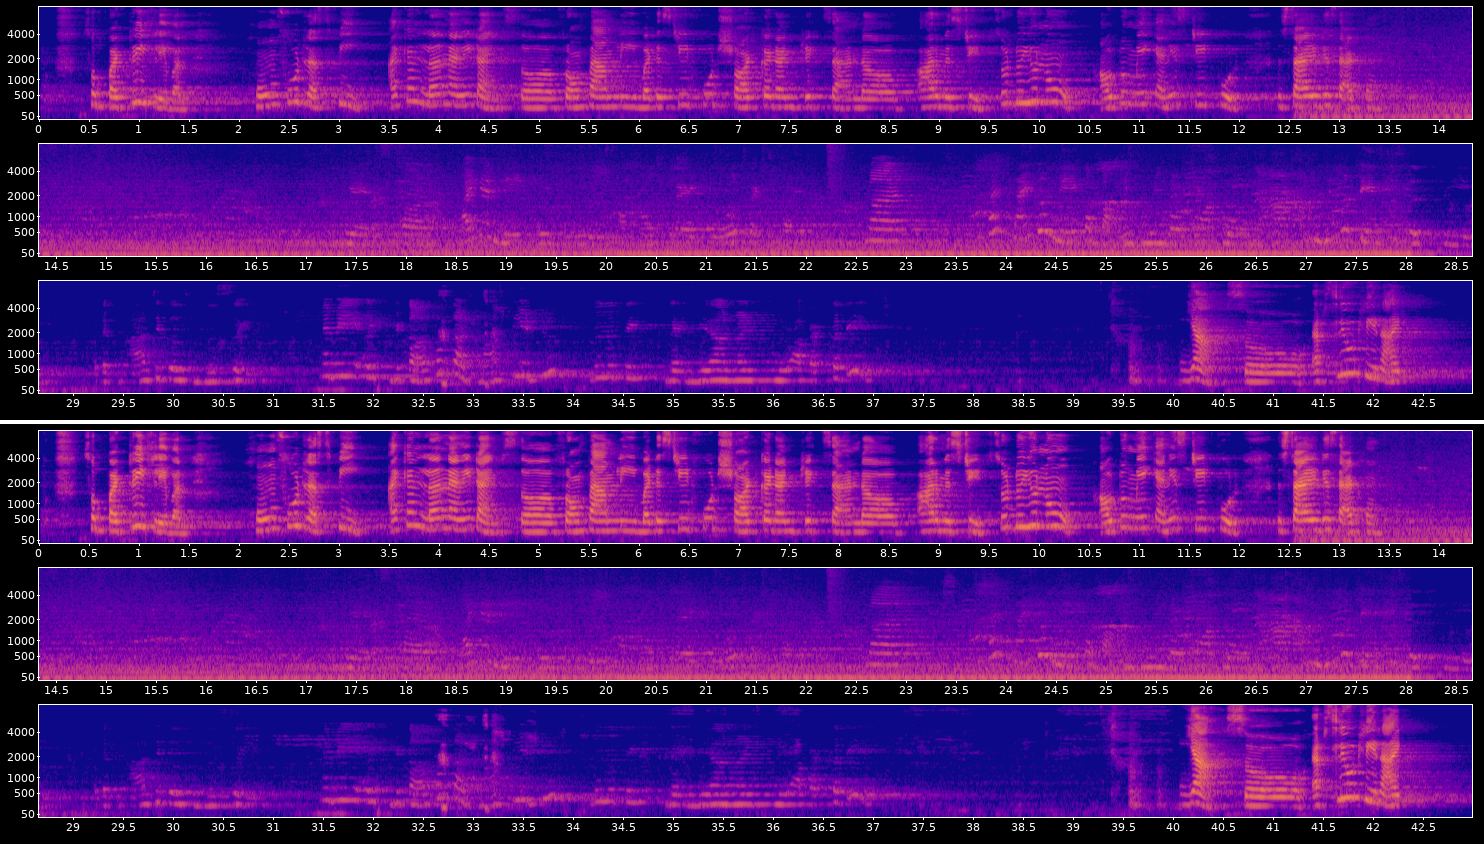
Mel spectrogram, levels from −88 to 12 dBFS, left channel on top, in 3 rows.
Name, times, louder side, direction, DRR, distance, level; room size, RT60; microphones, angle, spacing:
voice 1, 0.2-1.7 2.2-13.4 39.5-39.7 40.1-42.3, right 6 dB, 70° right, 0.7 m, -26 dB
sound 1, 12.5-28.1, equal, 5° right, 0.8 m, -37 dB
voice 2, 17.3-22.1 22.6-23.1 23.7-26.6 27.0-28.8 29.2-30.9 31.5-33.9 34.2-37.0, left 1 dB, 50° left, 1.1 m, -43 dB
26.5 x 20.5 x 9.2 m
head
